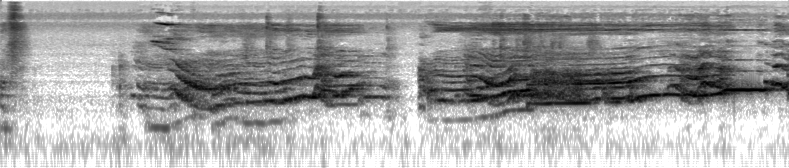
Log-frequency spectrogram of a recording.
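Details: Shetland Sheepdog, a pet said to always sneeze before howling, gives a quiet short note, then long wavering howls sliding up and down with bright harmonics, a brief pause around five seconds, then a sustained rising howl.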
